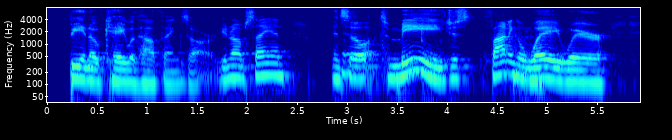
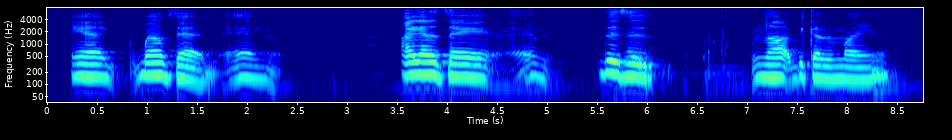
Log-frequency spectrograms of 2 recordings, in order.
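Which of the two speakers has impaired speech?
The second: cerebral palsy; cannot type, dictates writing; atypical speech, concentrates on voice and pronunciation publicly.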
